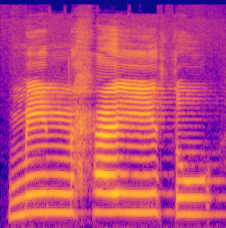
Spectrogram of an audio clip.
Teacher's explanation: नून जाहिर करके हम जल्दी निकल रहे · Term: इजहार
